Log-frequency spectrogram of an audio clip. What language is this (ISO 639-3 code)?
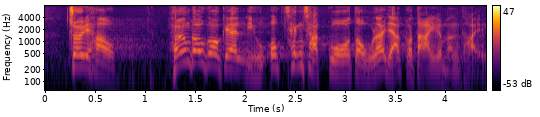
yue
